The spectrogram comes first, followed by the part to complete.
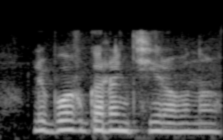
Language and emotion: Russian, neutral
